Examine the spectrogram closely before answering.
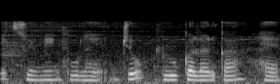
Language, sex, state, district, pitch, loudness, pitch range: Hindi, female, Maharashtra, Mumbai Suburban, 210 Hz, -20 LUFS, 200-220 Hz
